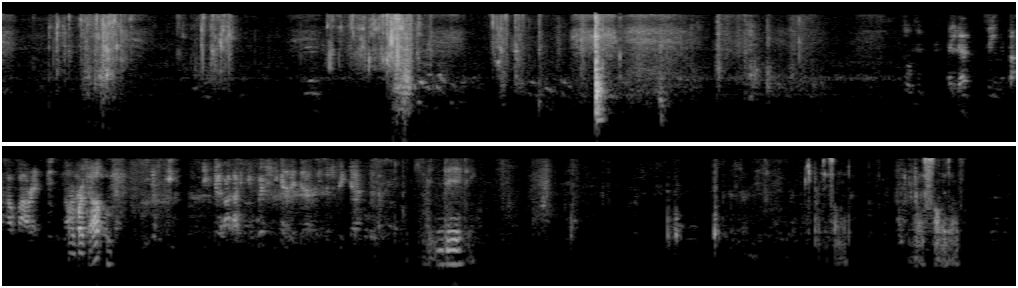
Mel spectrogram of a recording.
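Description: Faint, irregular crackling and ticking from a compressed coconut-fibre (coir) brick soaking up water in a plastic tub.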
